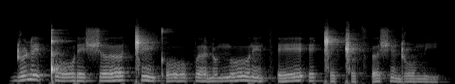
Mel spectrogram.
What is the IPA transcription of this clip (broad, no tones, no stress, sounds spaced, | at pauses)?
ɖ ʊ ɳ e ǃ oː ɾ e ʃ əː ǁ ẽ kʼ oː p əː ɳ ʊ n̪ ʊː ɾ ẽ t͡sʼ eː ʔ e ǁ e ǁ ʊ t͡sʼ ə ʃ ẽ ɖ oː n̪ i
